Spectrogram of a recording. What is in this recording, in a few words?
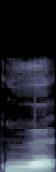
"guo1", Mandarin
